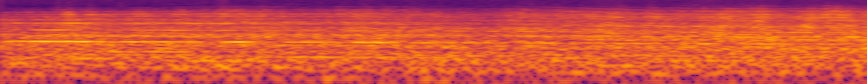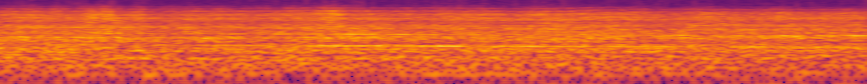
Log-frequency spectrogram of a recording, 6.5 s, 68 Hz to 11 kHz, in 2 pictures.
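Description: Boeing 777-300ER's twin GE90-115B turbofans at takeoff power as the airliner climbs out overhead: a loud, steady jet rush with a thin whine that slides slowly down in pitch as it passes.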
